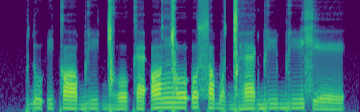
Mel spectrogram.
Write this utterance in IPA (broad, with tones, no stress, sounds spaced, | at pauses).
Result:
ɗ u˨ ʔ i˨ k ɒː˨ b iː˨ ɡ͡ǀ oː˨ k æ˨ ʔ ɒː˦ ŋ͡ǀ oː˦ ʔ o˦ s ɒ˦ b ɒ˨ ɡ͡ǀ æː˦ ɡ͡b iː˦ b iː˦ xʲ eː˨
